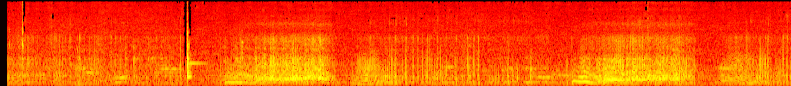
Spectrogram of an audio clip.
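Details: A sleeping girl snoring: rough, rattling snores on two breaths, with quieter breathing between them and some room noise; ordinary snoring.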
